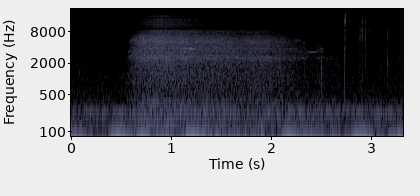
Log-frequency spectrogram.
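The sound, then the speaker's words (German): A long, steady inhale through the left nostril, the right one held closed, during an alternate-nostril breathing exercise. A soft airy hiss lasts about two seconds, followed by a few faint clicks. “Und jetzt nimmst du einen tiefen Atemzug durch den linkes Nasenloch.”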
